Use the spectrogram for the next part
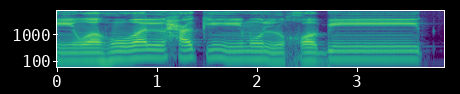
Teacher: خا کو موٹا ادا کریں گے، بی یا مدہ ہے، وقفاً را باریک پڑھیں گے، ملانے کی صورت میں را کو موٹا ادا کریں گے۔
